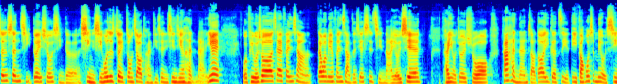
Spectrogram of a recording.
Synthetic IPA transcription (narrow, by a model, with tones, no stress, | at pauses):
ʂə˥nʂə˥nt̪ʰi˨˩t̪we˥˩ɪɕjo˥ʊɕi˧˥ŋd̪ə˧ɕi˥˩ŋɕi˥nwɔ˥˧ʂɻ̩˥˧t̪we˥˩ɪʈ͡ʂʊ˥ŋt͡ɕjɑ˥˩ʊt̪ʰwa˧˥nt̪ʰi˨˩ʂə˥˩i˨˩ɕi˥˩nɕi˥nxə˨˩nna̰˧˦nʔḭ˥nwe˥˩ɪ | wɔ˨˩pʰi˨˩ɻu˧˥ʂwɔ˥t͡sa˥˩ɪfə˥nɕjɑ˨˩ŋt͡swa˥˧mjɛ˥˩nfə˥nɕ̬jɑ˨˩ŋʈ͡ʂɤ˥˩ɕjɛ˥ʂɻ̩˥˩t͡ɕʰi˨˩ŋa˩jo˨˩ʊi˥˩ɕjɛ˥ | pʰə˧˥njo˨˧ʊt͡ɕjo˥˧ʊʂɻ̩˥˩ʂwɔ˥t̪ʰa˥xə˨˩nːa˧˥nʈ͡ʂɑ˨˩ʊt̪ɑ˥˩ʊi˧˥ɡə˨t͡sɹ̩˥˩t͡ɕd̪ə˩t̪i˥˩fɑ˧˦ŋxwɔ˥˧ʂɻ̩˥˩me˧˥ɪjo˨˩ʊɕi˥˧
